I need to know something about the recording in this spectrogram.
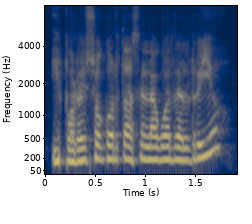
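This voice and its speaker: A man's voice: high-pitched, steady tone, brisk, darkish tone, pitched above the performer's own voice. A man voicing a small, chirpy male bird who speaks in an eager, helpful way. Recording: dull lo-fi recording.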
